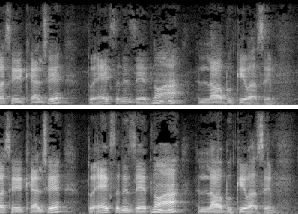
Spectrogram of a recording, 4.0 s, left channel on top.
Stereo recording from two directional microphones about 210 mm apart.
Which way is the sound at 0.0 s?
35° right (ahead or behind).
